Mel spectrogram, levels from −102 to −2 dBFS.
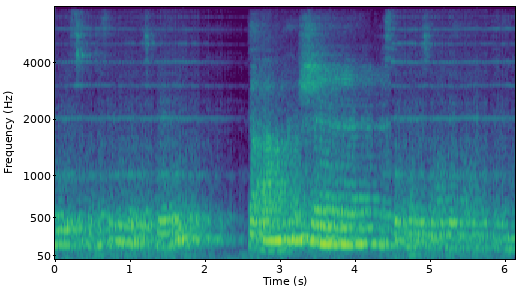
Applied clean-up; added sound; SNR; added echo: neural separator model SepFormer DNS4.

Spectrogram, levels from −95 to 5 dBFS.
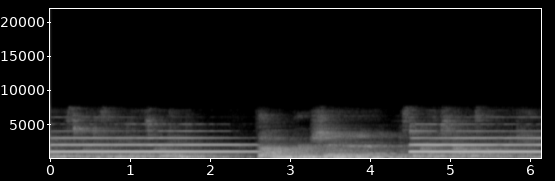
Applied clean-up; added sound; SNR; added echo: none; Wind instrument, woodwind instrument; -5 dB; reverberation time 2.2 s.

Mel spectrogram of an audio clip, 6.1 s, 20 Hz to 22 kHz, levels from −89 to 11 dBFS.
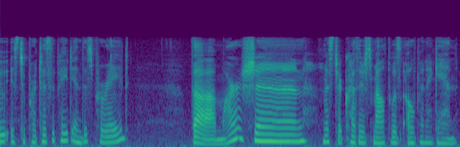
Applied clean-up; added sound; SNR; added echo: none; none; none; none.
